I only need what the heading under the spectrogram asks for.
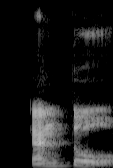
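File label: "kanto", Malay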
